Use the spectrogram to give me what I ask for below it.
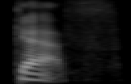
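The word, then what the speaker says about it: ك: the correct pronunciation of calf right off is heavy later and calf is light and soft letter i hope i made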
